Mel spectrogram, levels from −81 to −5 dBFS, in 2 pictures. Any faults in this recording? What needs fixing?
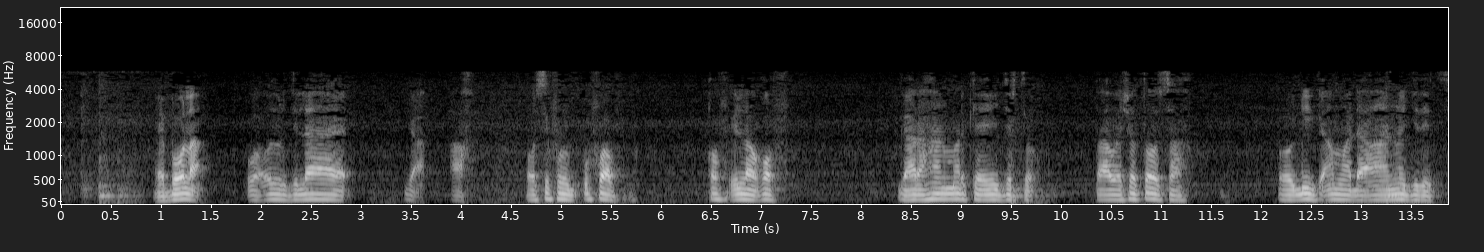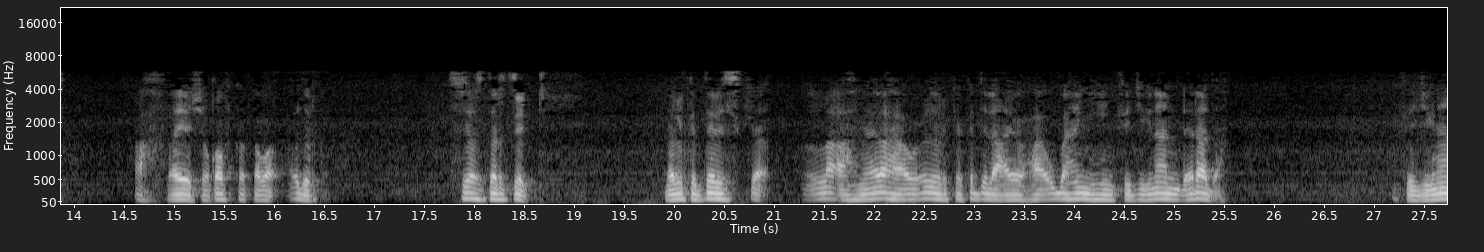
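Likely MP3 compression throughout, fitting about 24 kbps: the encoder cut everything above 5.8 kHz and dropped weak frequency lines, leaving the speech dull and plainly watery. To prevent it, encode at a much higher bitrate or deliver from an uncompressed master.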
